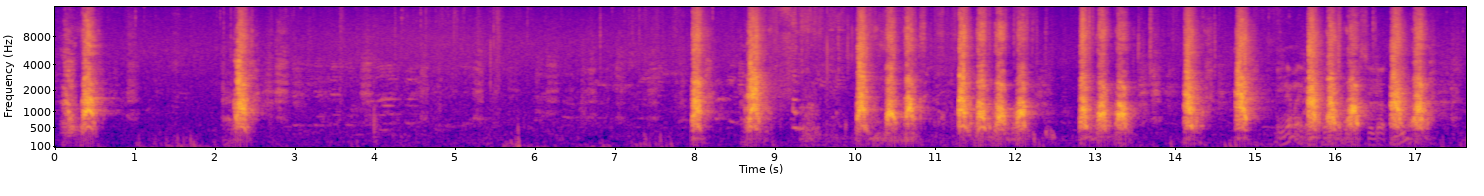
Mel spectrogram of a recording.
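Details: Yoda, a Boston Terrier, barking at a grill fire: two isolated barks early, a long pause with a man speaking Hungarian softly, then a rapid run of sharp yapping barks, several per second.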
